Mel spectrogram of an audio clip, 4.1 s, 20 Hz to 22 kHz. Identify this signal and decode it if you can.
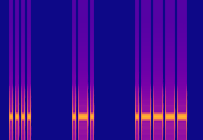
Morse code, heard as a keyed tone, about 20 wpm, spaced as for 8 wpm, 700 Hz. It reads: HR1
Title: 067 Lesson 12e - Letter d - Three Characters 20wpm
